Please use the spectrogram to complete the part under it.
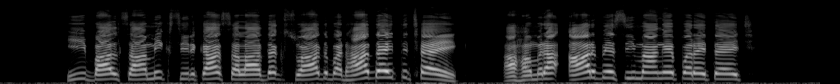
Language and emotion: Maithili, happy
